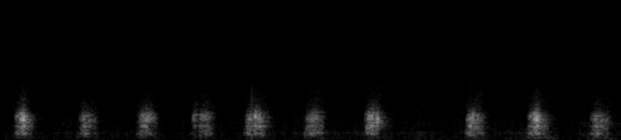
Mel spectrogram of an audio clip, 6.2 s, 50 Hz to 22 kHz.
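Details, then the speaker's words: Dog with myxomatous mitral valve disease: a regular rasping whoosh with each heartbeat, at about 95 per minute; holosystolic murmur of mitral regurgitation. "Now, the typical murmur of mitral regurgitation will be so long and loud that it may obscure the heart sounds. So, here's a holosystolic murmur of mitral regurgitation."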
